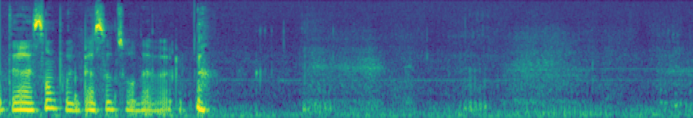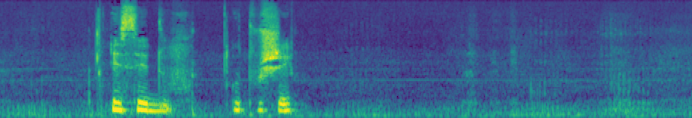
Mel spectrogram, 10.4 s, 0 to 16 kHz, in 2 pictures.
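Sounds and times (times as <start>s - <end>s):
speech: 0.0s - 1.7s, 6.0s - 7.5s
purr box toy making cat purring sound: 2.2s - 6.1s, 7.1s - 10.3s.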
